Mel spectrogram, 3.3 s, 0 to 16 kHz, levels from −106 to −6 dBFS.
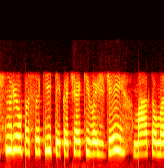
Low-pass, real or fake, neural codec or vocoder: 7.2 kHz; real; none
